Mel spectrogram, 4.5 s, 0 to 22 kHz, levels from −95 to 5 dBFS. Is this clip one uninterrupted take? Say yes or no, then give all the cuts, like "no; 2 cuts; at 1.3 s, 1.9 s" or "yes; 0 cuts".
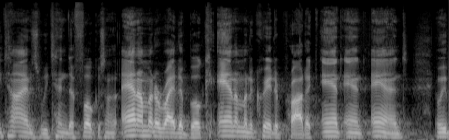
yes; 0 cuts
